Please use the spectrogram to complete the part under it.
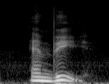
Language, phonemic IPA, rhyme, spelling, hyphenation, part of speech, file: Swedish, /byː/, -yː, by, by, noun, Sv-by.ogg
- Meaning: 1. hamlet 2. village 3. farm 4. town, city 5. Rinkeby 6. gust, rush of wind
